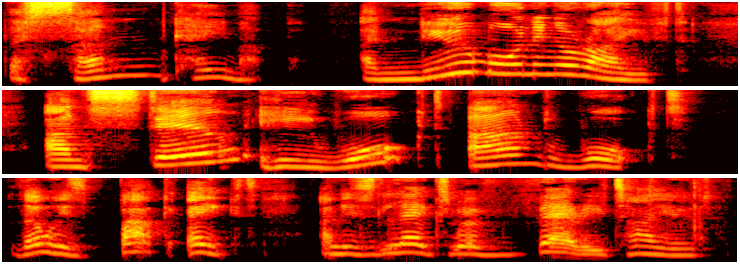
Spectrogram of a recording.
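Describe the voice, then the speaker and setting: A woman storyteller speaks to children in a highish, lively voice. Her phrasing is deliberate and dramatic, and a husky breathiness softens it, often into a hush. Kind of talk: expressive story reading and gentle teaching for children.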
